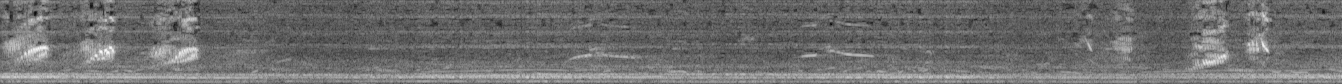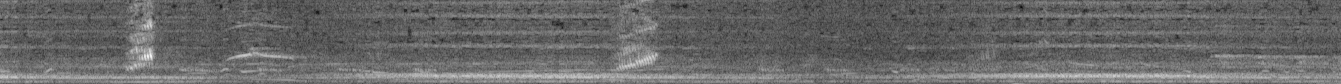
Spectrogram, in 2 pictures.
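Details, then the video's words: Howler monkeys in a group keep up a steady, roaring drone that rises and eases in broad surges, while birds add scattered sharp chirps and whistles over the top. "Howler Monkeys - Sound Effect"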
